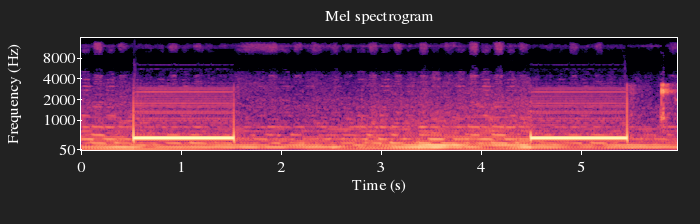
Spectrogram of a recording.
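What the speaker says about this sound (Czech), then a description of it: "Dobře, zavoláme slečně Petře" A telephone ringing tone sounds twice, each a loud steady one-second tone separated by a long pause, as a game-show contestant's friend is called on Chcete být milionářem.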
